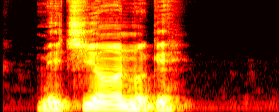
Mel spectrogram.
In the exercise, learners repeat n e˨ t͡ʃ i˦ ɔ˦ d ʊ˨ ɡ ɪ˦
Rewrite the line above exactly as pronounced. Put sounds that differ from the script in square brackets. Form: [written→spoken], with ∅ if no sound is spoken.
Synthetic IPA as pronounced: [n→m] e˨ t͡ʃ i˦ ɔ˦ [d→n] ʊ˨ ɡ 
